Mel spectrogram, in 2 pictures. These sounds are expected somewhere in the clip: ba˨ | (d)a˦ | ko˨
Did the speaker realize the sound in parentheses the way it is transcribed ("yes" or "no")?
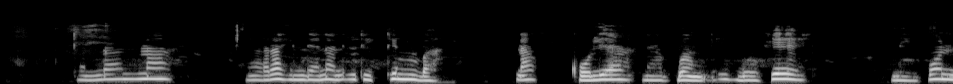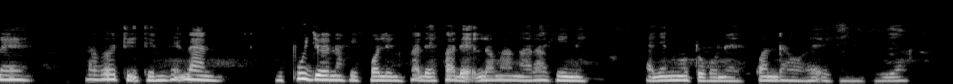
no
